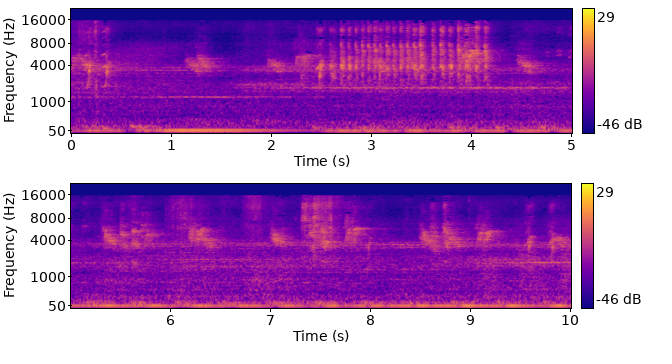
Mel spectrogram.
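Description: Small birds chirping over and over in short calls, with a fast buzzy trill about two and a half seconds in. A low rumble underneath is loudest in the first two seconds.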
